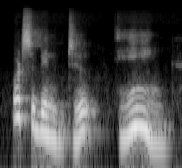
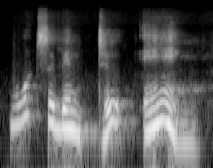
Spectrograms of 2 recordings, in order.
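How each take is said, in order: First: Slow, "What's" rising then falling; mild suspicion. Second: Slow, higher and louder, "he" swooping up then down; suspicious mocking. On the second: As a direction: doubt him, drag it out mockingly. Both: Shown as a demonstration. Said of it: "suspicion or mockery".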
